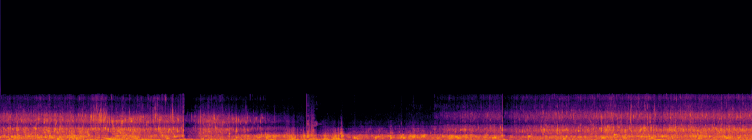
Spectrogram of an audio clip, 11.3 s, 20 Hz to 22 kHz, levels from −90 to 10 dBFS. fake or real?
real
